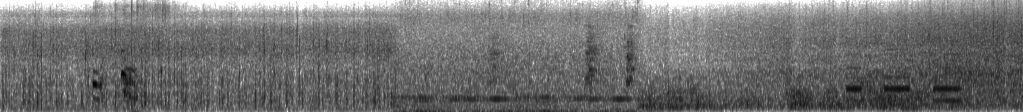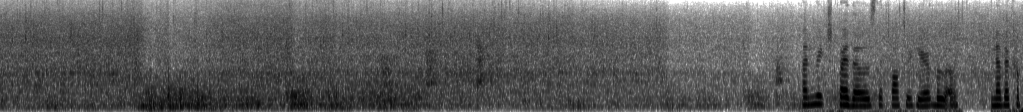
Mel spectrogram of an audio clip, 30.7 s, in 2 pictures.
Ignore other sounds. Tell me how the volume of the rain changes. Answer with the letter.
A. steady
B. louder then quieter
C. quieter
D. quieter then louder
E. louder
B.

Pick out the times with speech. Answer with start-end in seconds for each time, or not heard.
27.4-30.6.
